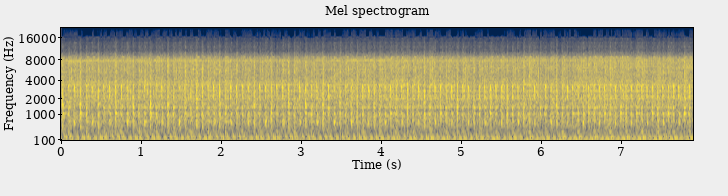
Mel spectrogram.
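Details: Kubota L722 3-cylinder 0.8-liter diesel, very rusty inside, after an injector pump rebuild; rapid regular knocking, three or four a second, hammers through the clatter at steady speed, and a piece of connecting rod was found. Connecting rod knock.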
